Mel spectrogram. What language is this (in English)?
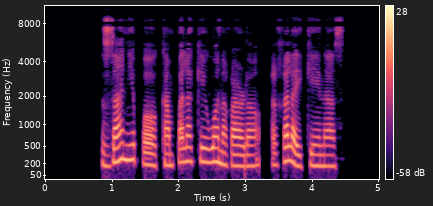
Pashto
